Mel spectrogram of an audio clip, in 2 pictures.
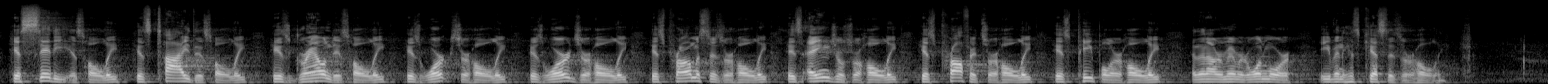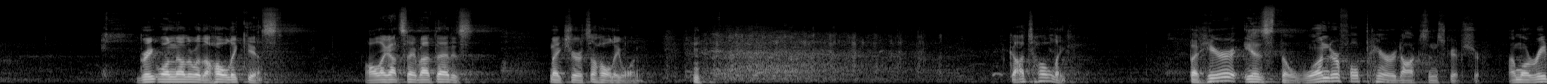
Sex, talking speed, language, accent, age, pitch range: male, 165 wpm, English, American, 50-69, 105-130 Hz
